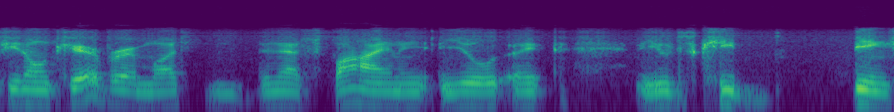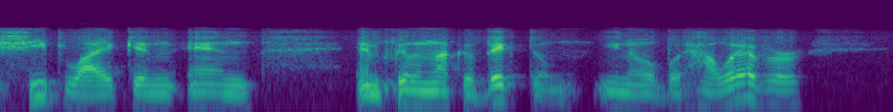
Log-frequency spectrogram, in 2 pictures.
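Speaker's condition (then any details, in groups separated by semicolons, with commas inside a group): Stuttering; no professional speaking training, no Toastmasters or speaking lessons; repeated words, prolonged sounds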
